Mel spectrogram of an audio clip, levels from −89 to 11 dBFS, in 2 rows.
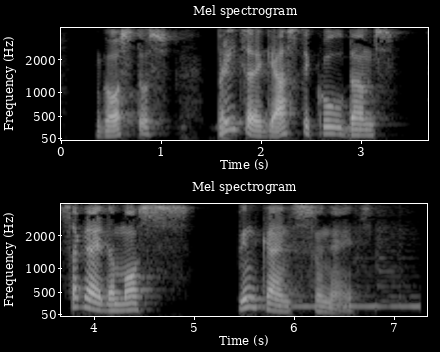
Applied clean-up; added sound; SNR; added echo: neural mask model RNNoise.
